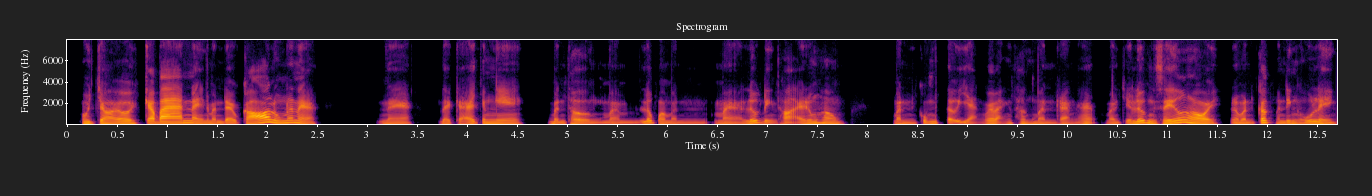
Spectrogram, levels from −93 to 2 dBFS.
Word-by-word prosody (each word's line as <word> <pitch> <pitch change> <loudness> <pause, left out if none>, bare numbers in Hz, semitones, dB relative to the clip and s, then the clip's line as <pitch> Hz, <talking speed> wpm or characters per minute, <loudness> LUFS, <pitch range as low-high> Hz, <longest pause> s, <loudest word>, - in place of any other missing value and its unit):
Ôi 145 +1 +1
trời 130 -4 +2
ơi. 145 -1 +3
Cả 140 +1 +6
ba 155 0 +9
ánh 175 +3 +2
này 150 -7 +1
thì 125 - -5
mình 120 0 -4
đều 115 -1 +1
có 135 - +7
luôn 185 -7 +2
đó 205 - +1
nè. 150 - +1 0.7
Nè, 115 -3 -5 0.3
để 120 0 -4
kể 145 - -1
cho 160 - -3
nghe, 140 -3 -2 0.3
bình 115 +1 -5
thường 110 -2 -3
mà 110 -1 -7 0.2
lúc 175 +10 -2
mà 130 - -1
mình 110 -2 -10
mà 110 -3 -6
lướt 170 - 0
điện 120 -1 -5
thoại, 115 +1 -2
đúng 150 +2 -1
hông? 150 -6 -2 0.5
Mình 105 -1 -7
cũng 145 +8 -5
tự - - -1
dặn 105 -2 -5
với 140 0 0
bản 125 +2 -4
thân 125 -3 -8
mình 105 -2 -7
rằng 100 -1 -6
á, 150 +8 -4
mình 105 -2 -7
chỉ 105 +1 -7
lướt 165 +9 +4
một 140 - 0
xíu 160 - +4
thôi 135 - +5
rồi 110 -2 -4
mình 100 -1 -3
cất 195 - +1
mình 115 - -5
đi 120 - -1
ngủ 115 +5 -2
liền. 110 -10 0
120 Hz, 255 wpm, -24 LUFS, 110-145 Hz, 0.7 s, ba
